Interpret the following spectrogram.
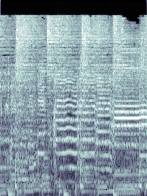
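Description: Instrumental passage of a classic hard rock song: a lead electric guitar playing held notes over drums, bass and Hammond organ.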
